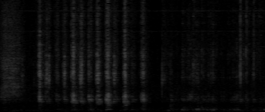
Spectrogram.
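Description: A wooden stylus scrapes fine strokes across a flat sheet of scratch-art paper, held flat on a table, removing its black coating to reveal the colored foil layer beneath. The result is a quick, uneven run of short, bright, dry scratches, with quieter rubbing between them.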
